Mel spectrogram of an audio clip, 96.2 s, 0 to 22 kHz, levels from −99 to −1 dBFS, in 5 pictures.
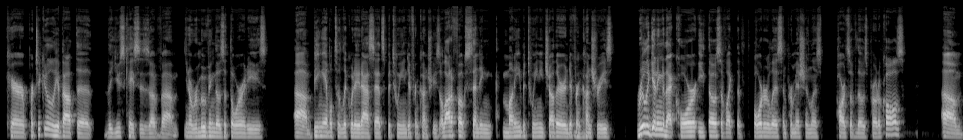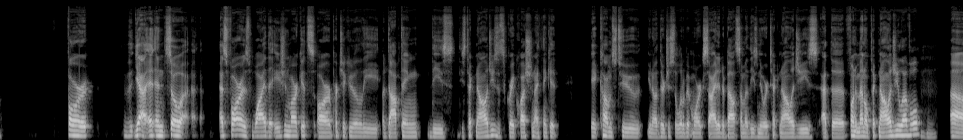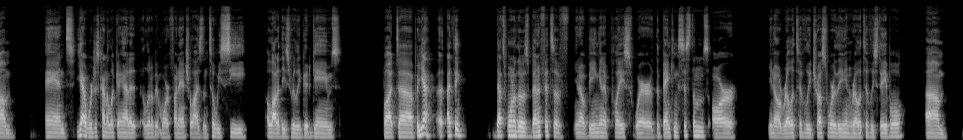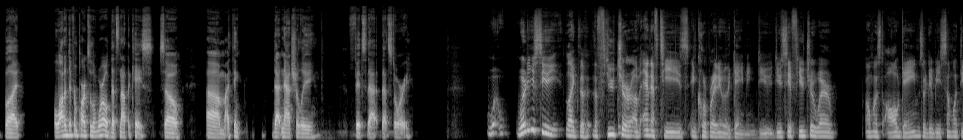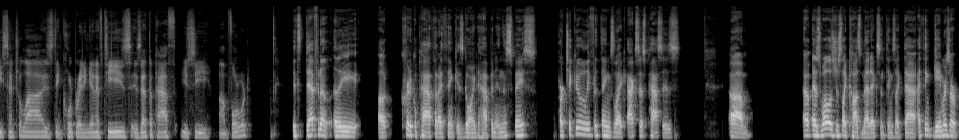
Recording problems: none

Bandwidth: 18 kHz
